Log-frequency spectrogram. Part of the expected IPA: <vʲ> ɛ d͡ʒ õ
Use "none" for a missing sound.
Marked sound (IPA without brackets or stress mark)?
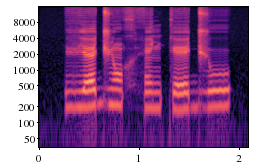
vʲ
